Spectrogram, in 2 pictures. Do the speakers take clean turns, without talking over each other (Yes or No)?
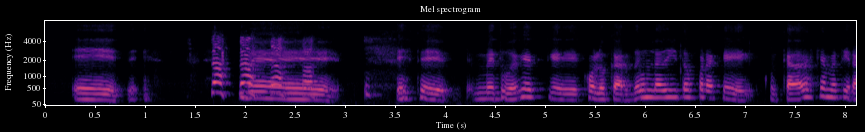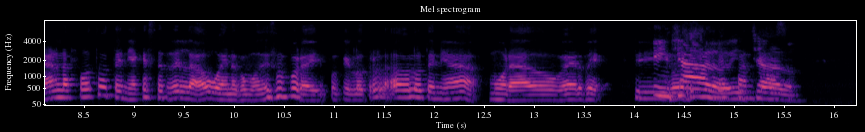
No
